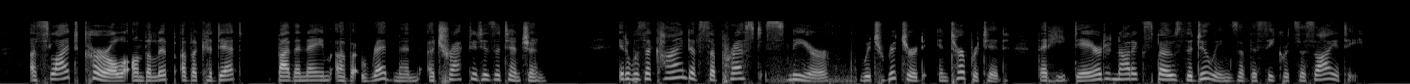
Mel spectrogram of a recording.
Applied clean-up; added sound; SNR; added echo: neural separator model SepFormer DNS4.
